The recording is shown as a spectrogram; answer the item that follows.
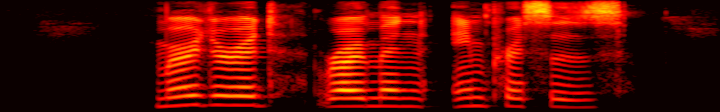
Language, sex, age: English, female, 22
